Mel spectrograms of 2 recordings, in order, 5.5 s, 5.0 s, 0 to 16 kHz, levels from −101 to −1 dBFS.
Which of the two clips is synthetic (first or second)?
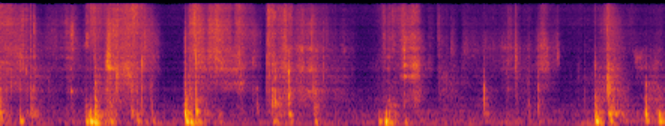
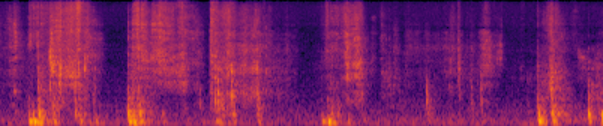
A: first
